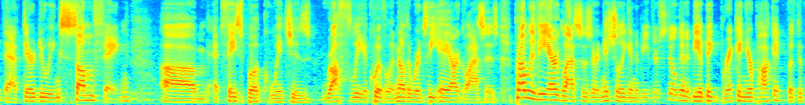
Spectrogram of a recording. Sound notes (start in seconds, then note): none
